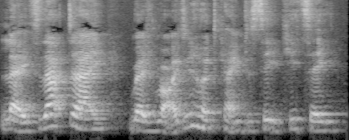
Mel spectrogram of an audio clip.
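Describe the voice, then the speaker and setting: A woman reading a children's story aloud expressively and deliberately, as a school storyteller. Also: medium pitch. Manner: deliberate, prompts young listeners with questions. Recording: echoey room, distant microphone.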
